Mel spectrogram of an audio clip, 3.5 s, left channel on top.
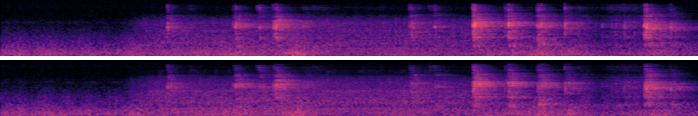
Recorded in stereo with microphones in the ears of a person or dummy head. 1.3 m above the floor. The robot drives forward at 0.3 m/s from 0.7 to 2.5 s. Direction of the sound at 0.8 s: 20° left (ahead or behind).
